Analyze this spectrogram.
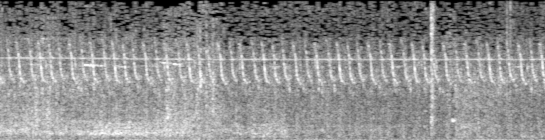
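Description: A truck crashes and tips over on rocks.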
